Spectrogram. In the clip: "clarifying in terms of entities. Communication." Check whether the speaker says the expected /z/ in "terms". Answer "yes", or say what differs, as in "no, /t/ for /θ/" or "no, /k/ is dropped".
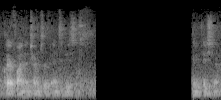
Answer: yes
